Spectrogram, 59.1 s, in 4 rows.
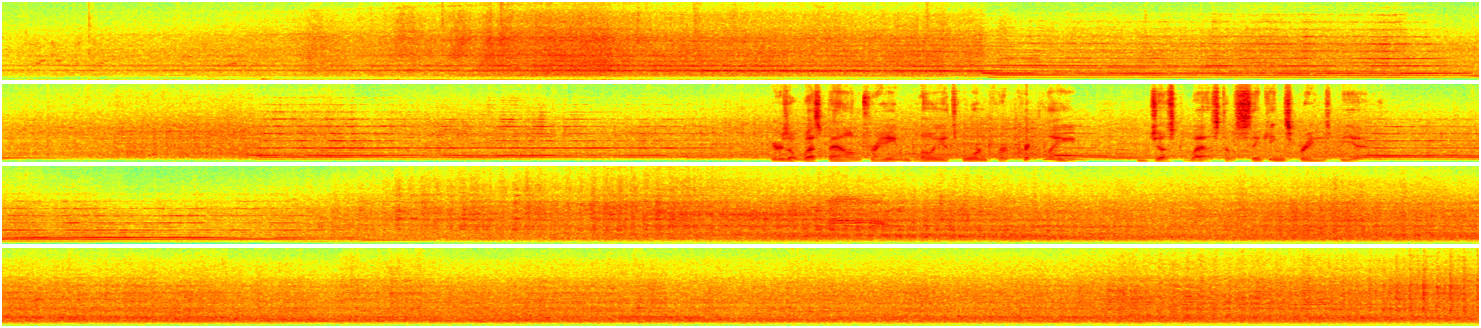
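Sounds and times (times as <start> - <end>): locomotive air horn chord: 9.8 - 15.4, 17.2 - 23.0, 25.2 - 33.8
freight wheels clickety-clack: 32.8 - 59.0.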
